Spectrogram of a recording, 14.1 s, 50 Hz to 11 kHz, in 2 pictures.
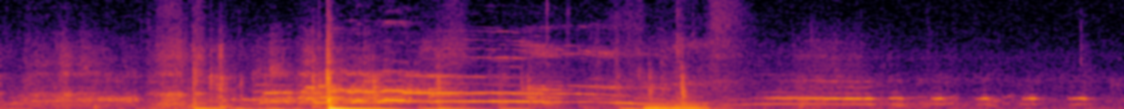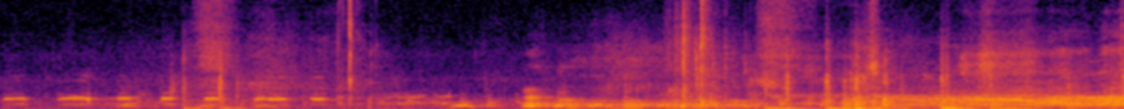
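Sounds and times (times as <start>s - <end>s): chickens clucking and squawking: 0.0s - 14.0s.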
